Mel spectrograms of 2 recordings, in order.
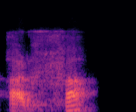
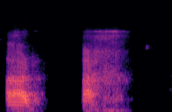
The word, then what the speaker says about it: Ar-Aj: y al expirar permite el sonido ar Hasta ahora siempre les decía arja. – Sin embargo, en el último taller de Nil nos dice que la pronunciación correcta es Ar-Aj.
